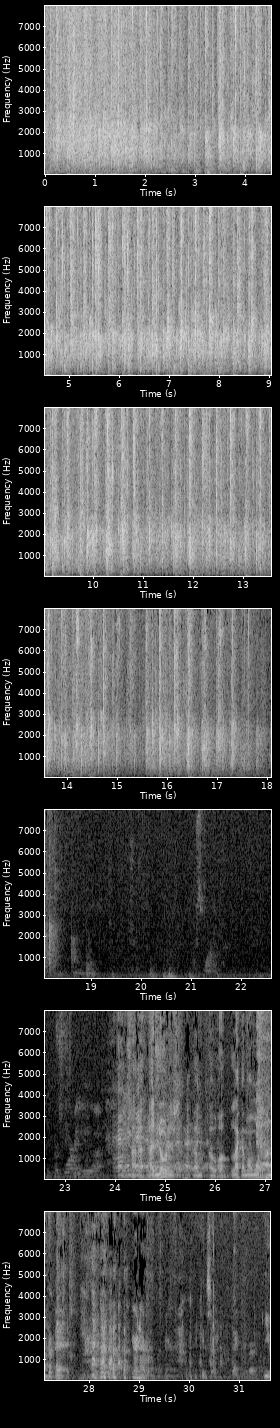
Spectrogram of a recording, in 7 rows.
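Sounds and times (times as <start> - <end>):
audience applause: 0.0 - 18.4
laughter: 24.0 - 26.2, 26.8 - 29.0
speech: 24.9 - 29.4, 30.3 - 30.7.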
